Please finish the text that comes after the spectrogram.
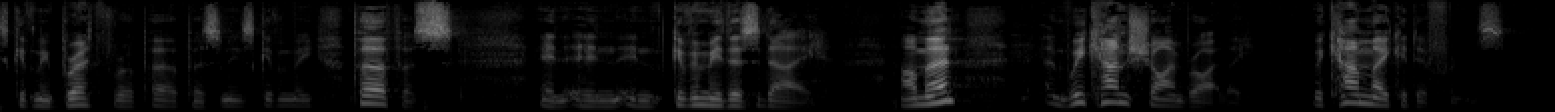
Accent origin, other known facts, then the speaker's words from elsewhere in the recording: Ohio, United States; I mean, I grew up in Ohio. We didn't have a telephone until I left home and went to university.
